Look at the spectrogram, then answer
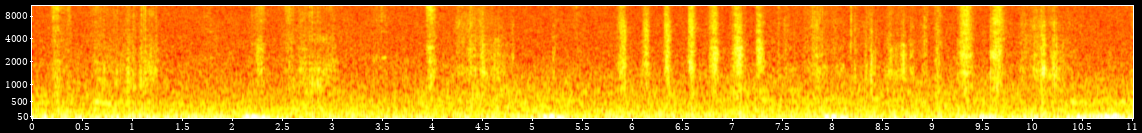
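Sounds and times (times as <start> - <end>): hands scraping dry earth: 2.2 - 10.4.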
